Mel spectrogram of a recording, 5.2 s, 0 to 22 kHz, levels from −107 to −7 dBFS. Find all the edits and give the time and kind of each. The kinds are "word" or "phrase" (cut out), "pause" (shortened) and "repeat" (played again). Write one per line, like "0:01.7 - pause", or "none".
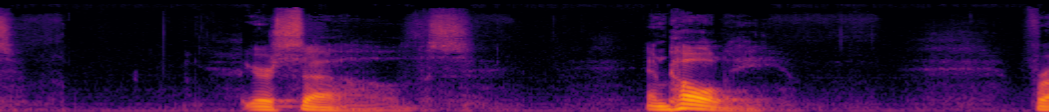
0:01.2 - word
0:03.3 - word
